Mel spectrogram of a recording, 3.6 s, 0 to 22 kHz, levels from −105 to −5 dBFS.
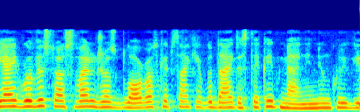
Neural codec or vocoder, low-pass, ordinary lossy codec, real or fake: codec, 16 kHz, 2 kbps, FunCodec, trained on LibriTTS, 25 frames a second; 7.2 kHz; AAC, 48 kbps; fake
